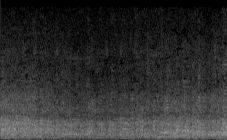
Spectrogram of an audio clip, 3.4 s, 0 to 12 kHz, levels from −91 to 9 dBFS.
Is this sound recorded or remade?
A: recorded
